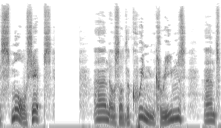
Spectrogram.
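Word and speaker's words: quinqueremes: And also the quincremes. And to pronounce that, some people pronounce it queen and cream.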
